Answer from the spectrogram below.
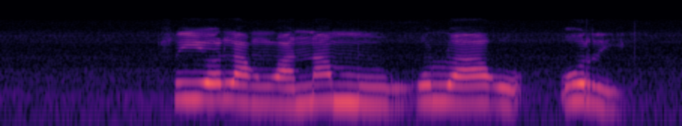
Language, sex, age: Northern Sotho, female, 21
